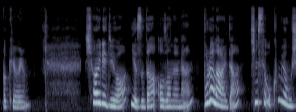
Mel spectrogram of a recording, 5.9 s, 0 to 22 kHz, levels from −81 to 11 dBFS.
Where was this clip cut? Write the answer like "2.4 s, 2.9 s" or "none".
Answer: 1.6 s, 4.0 s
